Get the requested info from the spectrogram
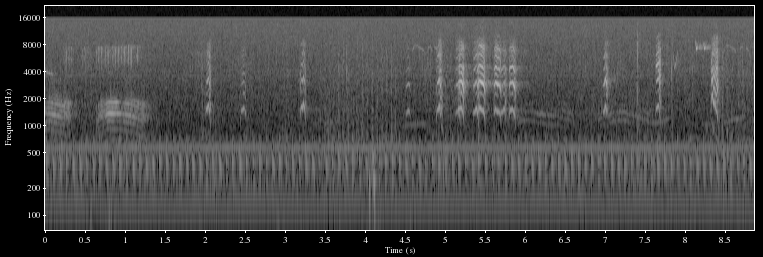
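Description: Black Bulbul giving nasal, mewing notes and sharp squeaky chips in quick irregular bursts, over a steady low droning hum with other bird notes mixed in.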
